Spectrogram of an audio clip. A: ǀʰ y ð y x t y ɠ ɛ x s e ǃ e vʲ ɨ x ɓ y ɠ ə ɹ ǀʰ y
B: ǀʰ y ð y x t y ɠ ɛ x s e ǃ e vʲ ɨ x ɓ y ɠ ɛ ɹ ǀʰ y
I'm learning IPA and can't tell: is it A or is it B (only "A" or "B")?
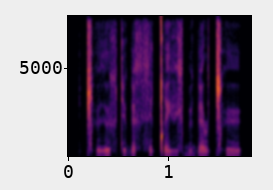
B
